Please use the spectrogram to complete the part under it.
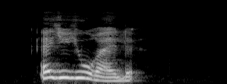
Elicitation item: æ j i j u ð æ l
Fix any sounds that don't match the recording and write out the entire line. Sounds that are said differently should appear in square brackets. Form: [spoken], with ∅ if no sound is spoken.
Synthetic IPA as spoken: æ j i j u [ʁ] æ l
